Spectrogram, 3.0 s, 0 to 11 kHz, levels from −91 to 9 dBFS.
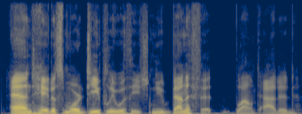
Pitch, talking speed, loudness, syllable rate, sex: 105 Hz, 220 wpm, -20 LUFS, 5.5 syllables/s, male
